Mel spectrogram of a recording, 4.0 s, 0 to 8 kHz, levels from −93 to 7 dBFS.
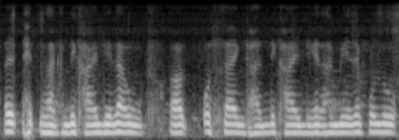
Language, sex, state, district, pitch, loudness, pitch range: Hindi, male, Madhya Pradesh, Katni, 170 Hz, -16 LUFS, 165-175 Hz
